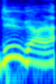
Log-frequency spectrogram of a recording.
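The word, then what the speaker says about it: Dugard: You mispronounced it, and that's what caught me off guard. I did read that book, Duggard. – Duggard. I apologize.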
